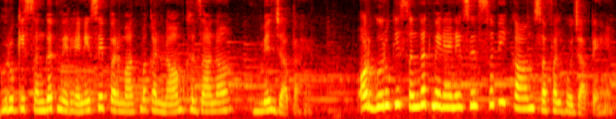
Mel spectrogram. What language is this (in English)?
Hindi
